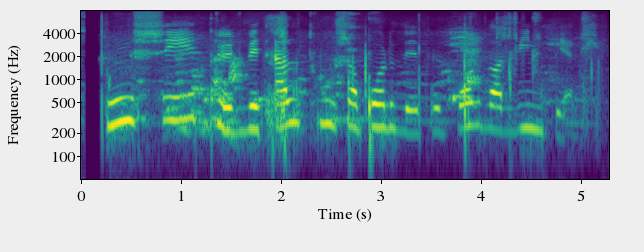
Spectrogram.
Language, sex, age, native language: Icelandic, male, 11, Icelandic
